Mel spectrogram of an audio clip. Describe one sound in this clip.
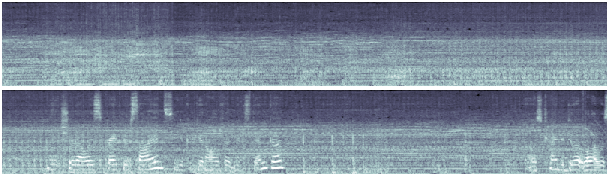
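An electric hand mixer whirs steadily, beating batter in a bowl.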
